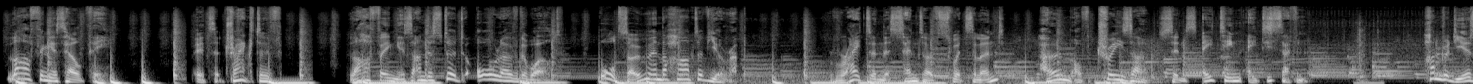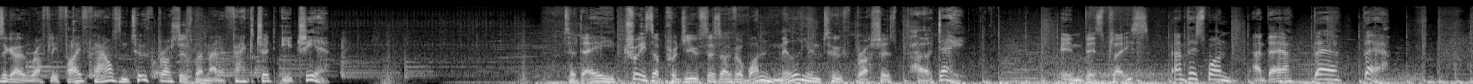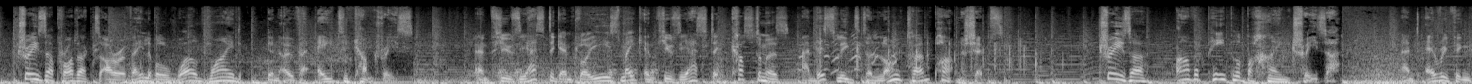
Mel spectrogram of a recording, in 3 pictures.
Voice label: ENGLISCH, NATIVE UK - locker, relatable, mit Augenzwickern; Toothbrushes; English UK, English NEUTRAL; TRISA Toothbrushes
